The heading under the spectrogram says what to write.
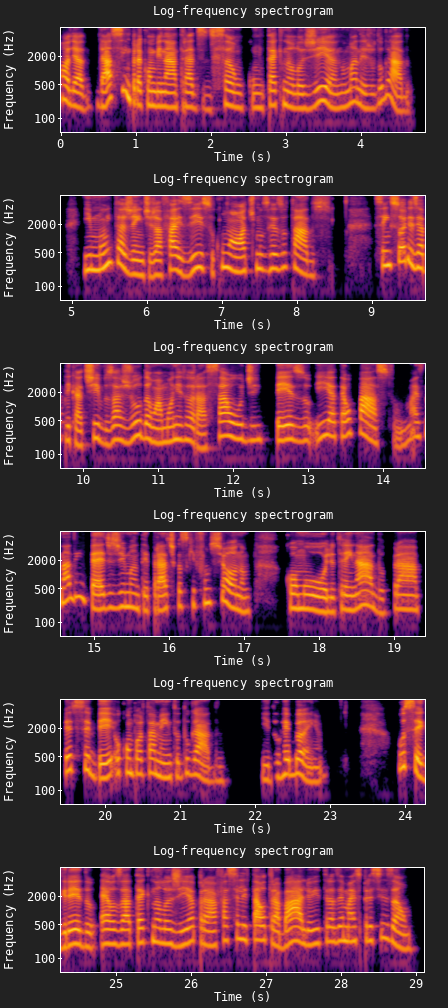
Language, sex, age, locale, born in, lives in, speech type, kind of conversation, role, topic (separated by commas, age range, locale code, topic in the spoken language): Portuguese, female, 45-49, pt-BR, Brazil, Italy, read, expert-assistant, expert, Como conciliar práticas tradicionais e tecnologias modernas no manejo do gado?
